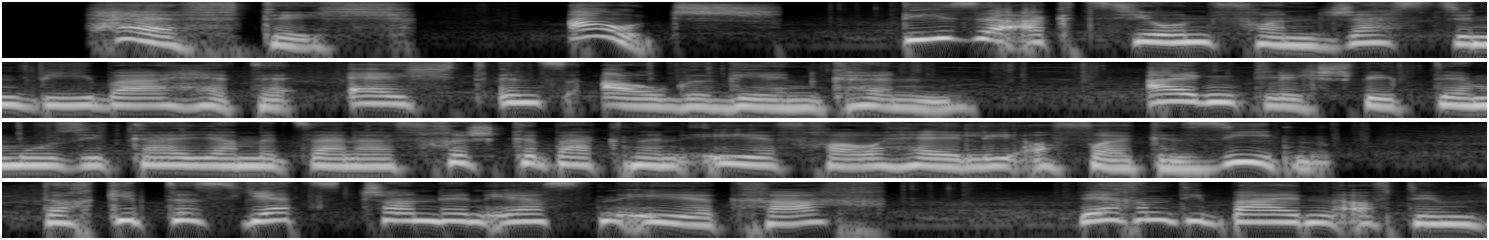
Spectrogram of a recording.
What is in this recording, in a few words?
Voice Over; Jusin Bieber on set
